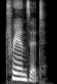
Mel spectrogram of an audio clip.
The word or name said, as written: transit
